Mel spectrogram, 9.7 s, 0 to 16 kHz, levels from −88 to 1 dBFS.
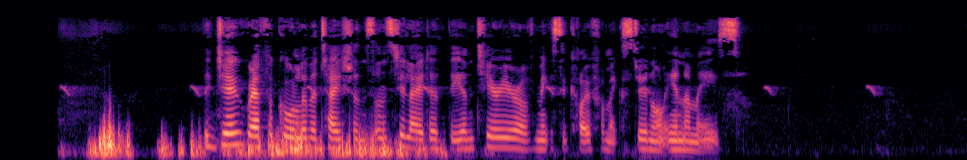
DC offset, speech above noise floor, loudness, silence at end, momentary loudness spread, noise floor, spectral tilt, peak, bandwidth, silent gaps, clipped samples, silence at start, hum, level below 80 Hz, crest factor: under 0.1%; 51 dB; -22 LUFS; 0.95 s; 11 LU; -73 dBFS; -4 dB/octave; 0 dBFS; 11.5 kHz; none; under 0.1%; 0.6 s; none; -46 dBFS; 24 dB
